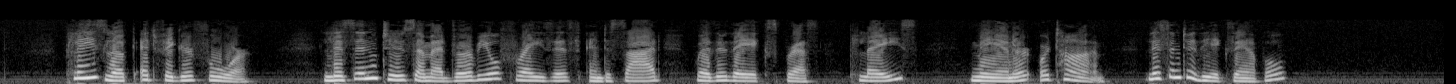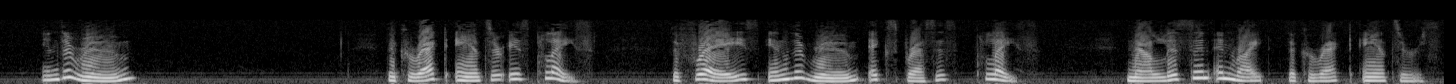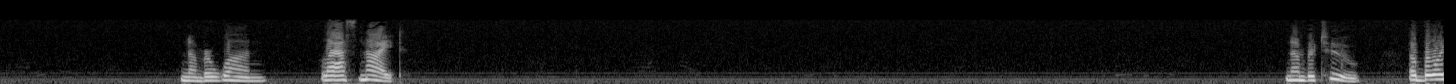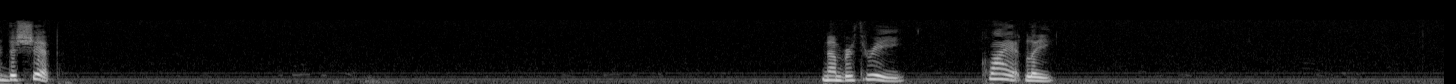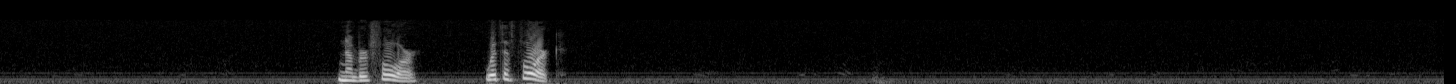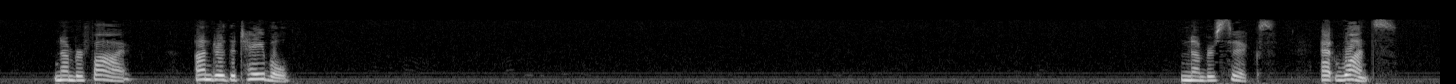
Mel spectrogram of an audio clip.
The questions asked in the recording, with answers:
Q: Last night.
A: Last night expresses time.

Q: Aboard the ship.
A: Aboard the ship expresses place.

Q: Quietly.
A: Quietly expresses manner.

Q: With a fork.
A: With a fork expresses manner.

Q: Under the table.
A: Under the table expresses place.

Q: At once.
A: At once expresses time.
